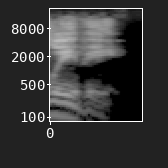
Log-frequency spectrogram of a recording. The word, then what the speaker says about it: Levy: Yeah, everyone I know with that name, and I grew up around a bunch of kids. It's Levy. That they were at least pronounced Levy.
